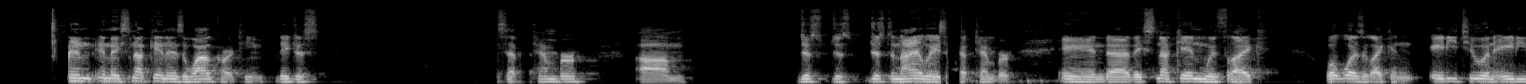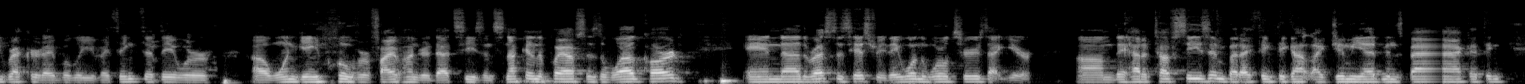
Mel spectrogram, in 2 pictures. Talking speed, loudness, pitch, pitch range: 175 wpm, -18 LUFS, 125 Hz, 115-130 Hz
